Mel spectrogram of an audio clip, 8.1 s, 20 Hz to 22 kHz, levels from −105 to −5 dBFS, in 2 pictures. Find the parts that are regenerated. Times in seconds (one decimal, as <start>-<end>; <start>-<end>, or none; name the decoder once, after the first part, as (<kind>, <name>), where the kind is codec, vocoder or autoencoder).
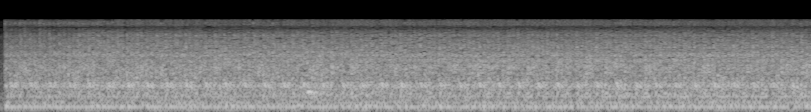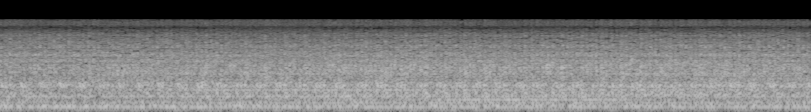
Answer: none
